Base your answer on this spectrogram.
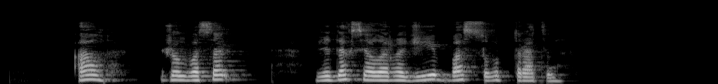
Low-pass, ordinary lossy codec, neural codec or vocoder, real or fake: none; none; none; real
